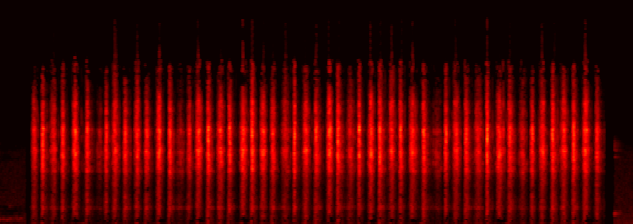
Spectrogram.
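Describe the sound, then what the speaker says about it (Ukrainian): Maracas shaken in a brisk, steady rhythm, a dense run of crisp rattling bursts, close and clear, with no voices. "Маракас."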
